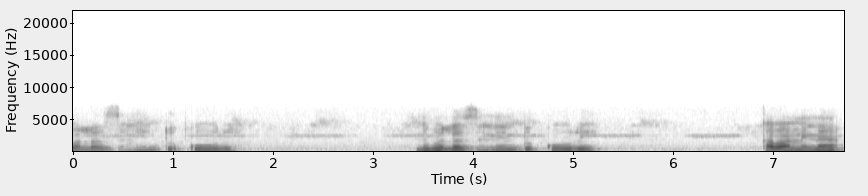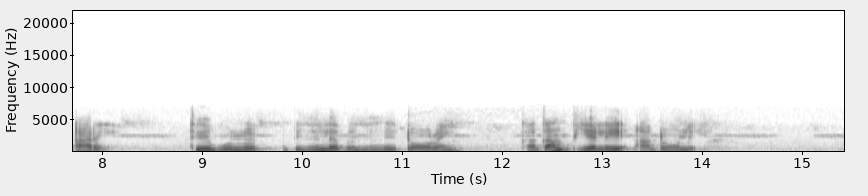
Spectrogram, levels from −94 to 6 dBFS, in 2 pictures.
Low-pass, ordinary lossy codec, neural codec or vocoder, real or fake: 7.2 kHz; Opus, 24 kbps; codec, 24 kHz, 3.1 kbps, DualCodec; fake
